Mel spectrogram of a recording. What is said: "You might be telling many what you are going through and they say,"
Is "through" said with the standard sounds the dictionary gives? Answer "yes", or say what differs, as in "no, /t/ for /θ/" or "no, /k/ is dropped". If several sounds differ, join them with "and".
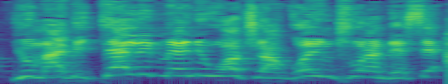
no, /t/ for /θ/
